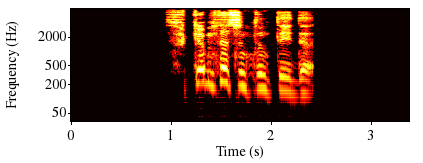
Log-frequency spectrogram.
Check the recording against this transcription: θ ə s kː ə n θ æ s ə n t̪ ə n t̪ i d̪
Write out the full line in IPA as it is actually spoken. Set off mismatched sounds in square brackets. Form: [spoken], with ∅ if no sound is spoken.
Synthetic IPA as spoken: θ ə [f] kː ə [m] θ æ s ə n t̪ ə n t̪ i d̪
